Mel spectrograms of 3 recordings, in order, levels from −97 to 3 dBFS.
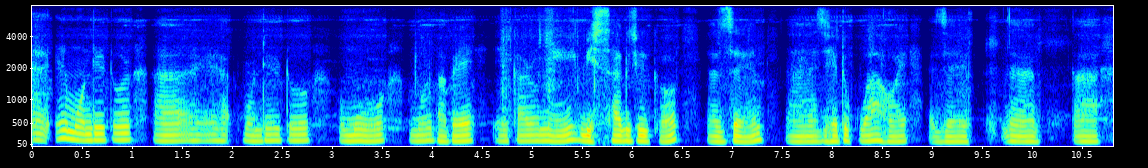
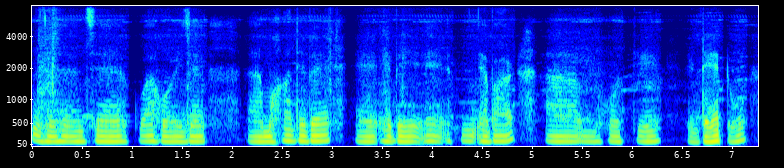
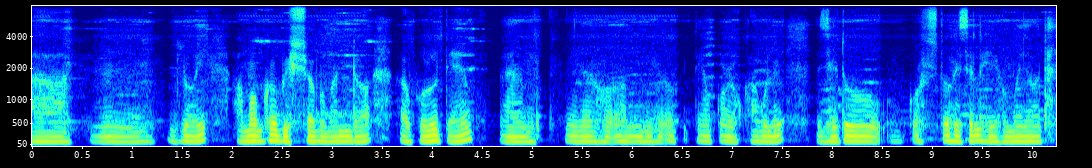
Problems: constant background noise, background conversations at intervals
